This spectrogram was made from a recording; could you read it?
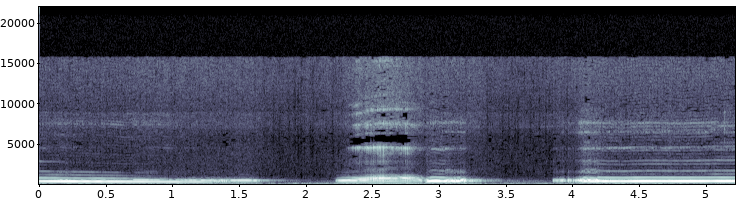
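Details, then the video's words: Spotted dove (puter pelung) singing long, thick coos used to stimulate other birds: a long steady coo, then a short wavering rising-and-falling phrase, then another long even coo after a brief pause. "Burung Puter Pelung Gacor Suara Panjang Kuwok Tebal Cocok Buat Pancingan"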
